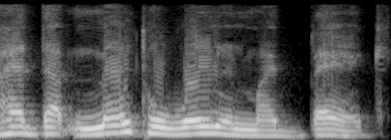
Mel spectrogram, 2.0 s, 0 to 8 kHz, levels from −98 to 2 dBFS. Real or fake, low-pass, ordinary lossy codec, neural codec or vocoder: real; 7.2 kHz; MP3, 48 kbps; none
